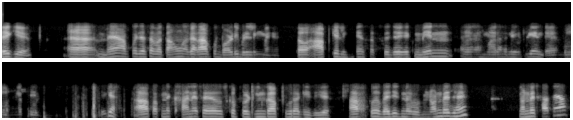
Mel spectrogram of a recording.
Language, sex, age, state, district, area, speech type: Urdu, male, 18-30, Uttar Pradesh, Rampur, urban, conversation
